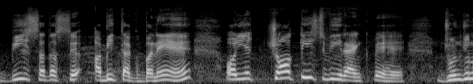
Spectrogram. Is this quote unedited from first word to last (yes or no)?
yes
